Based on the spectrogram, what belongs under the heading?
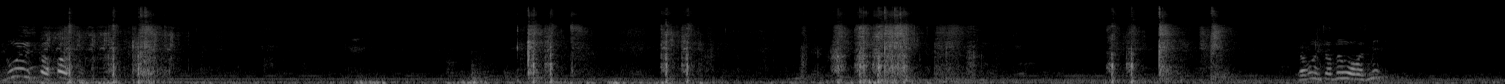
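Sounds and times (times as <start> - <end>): airsoft gunshots: 0.5 - 1.8, 5.2 - 5.9, 6.6 - 7.2, 8.3 - 9.8, 11.0 - 12.4.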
